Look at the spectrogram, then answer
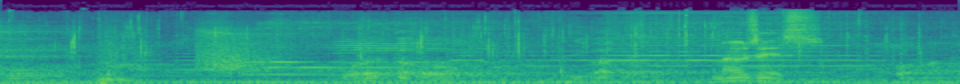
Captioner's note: speaking in Hebrew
